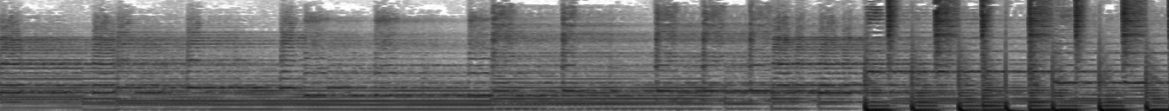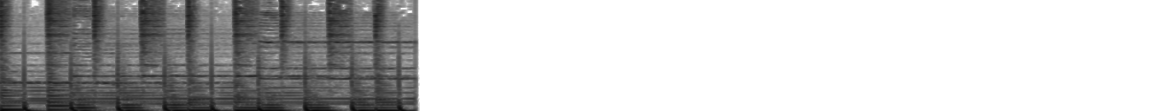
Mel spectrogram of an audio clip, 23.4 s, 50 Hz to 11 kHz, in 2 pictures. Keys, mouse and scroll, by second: 0.7 click, 5.8 click, 7.3 click, 8.5 shift+Return, 14.4 shift+,, 15.5 click, 15.6 space, 16.0 space.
